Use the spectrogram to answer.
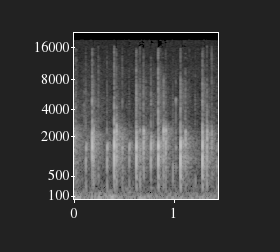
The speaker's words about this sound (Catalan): Un aplaudiment per la Jana, no? I els fico jo.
